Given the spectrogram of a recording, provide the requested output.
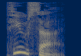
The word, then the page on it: fuci: British English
